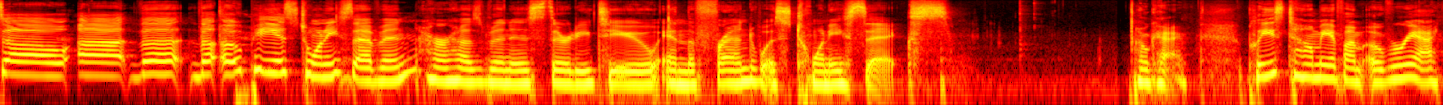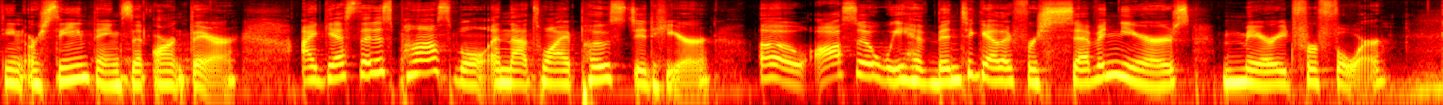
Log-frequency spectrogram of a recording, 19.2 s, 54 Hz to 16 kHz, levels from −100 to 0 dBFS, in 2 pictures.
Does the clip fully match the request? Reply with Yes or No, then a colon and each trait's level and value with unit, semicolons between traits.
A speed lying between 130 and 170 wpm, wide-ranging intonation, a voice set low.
No: average, 160 wpm; wide, 6.8 semitones; high, 200 Hz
